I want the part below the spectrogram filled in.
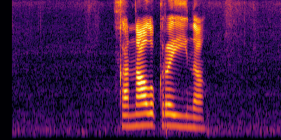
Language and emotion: Russian, neutral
